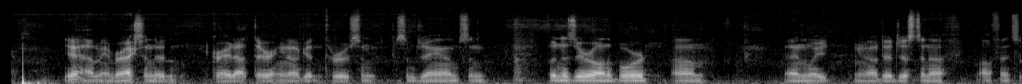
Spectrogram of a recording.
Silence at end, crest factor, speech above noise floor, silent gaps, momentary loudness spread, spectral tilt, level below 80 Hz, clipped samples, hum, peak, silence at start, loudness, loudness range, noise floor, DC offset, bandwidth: 0 s; 22 dB; 21 dB; none; 14 LU; -5 dB/octave; -38 dBFS; under 0.1%; none; -4 dBFS; 0.1 s; -26 LUFS; 4 LU; -47 dBFS; under 0.1%; 15.5 kHz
